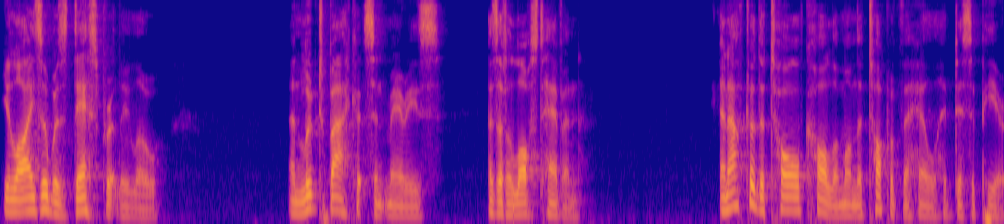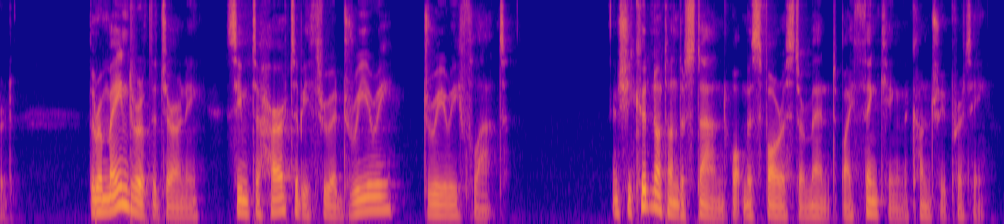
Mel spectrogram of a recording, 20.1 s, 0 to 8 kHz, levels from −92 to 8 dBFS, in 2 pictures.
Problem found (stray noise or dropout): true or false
false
